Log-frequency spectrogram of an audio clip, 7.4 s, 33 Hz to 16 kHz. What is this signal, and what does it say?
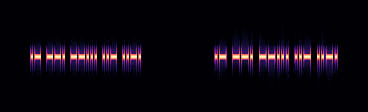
Morse code, heard as a keyed tone, about 27 wpm, 700 Hz. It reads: AG7UF AG7UF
